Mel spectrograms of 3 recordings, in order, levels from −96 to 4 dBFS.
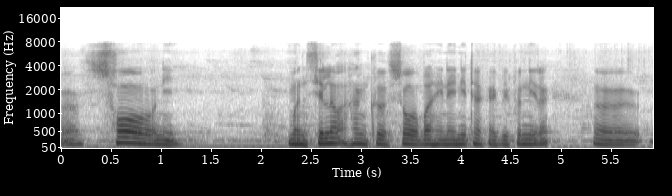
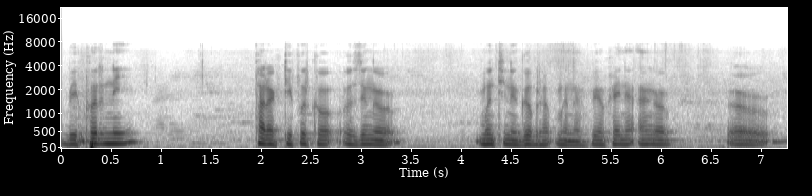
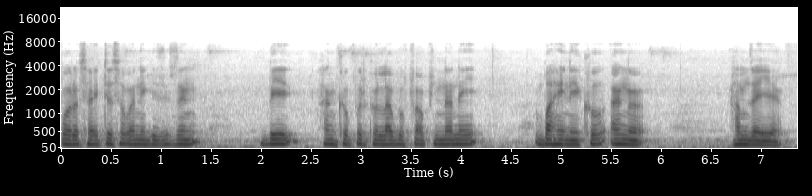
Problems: constant background noise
